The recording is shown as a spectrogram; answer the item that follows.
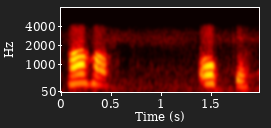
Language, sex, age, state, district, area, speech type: Gujarati, female, 30-45, Gujarat, Morbi, urban, conversation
